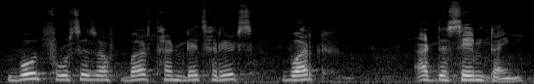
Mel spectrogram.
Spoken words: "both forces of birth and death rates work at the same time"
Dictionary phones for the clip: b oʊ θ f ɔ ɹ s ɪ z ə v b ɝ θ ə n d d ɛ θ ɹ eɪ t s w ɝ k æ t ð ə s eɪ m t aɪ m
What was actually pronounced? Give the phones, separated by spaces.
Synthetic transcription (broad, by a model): b oʊ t f ɔ ɹ s ɪ z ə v b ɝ t ə n d d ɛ t ɹ eɪ t s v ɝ k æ t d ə s eɪ m t aɪ m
